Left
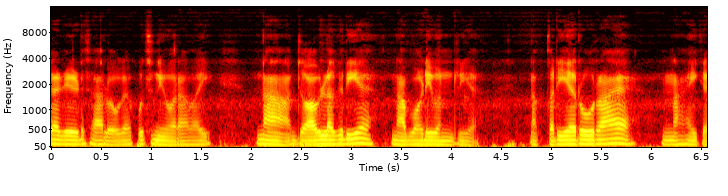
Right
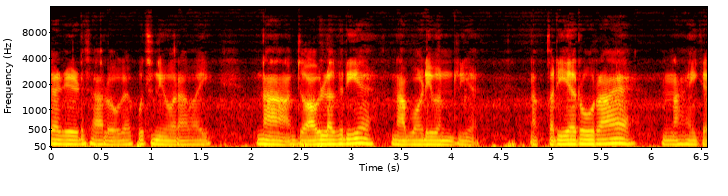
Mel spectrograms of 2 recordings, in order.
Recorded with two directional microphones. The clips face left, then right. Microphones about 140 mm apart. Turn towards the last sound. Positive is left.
turn(degrees=45)  # may be behind; listen again after turning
